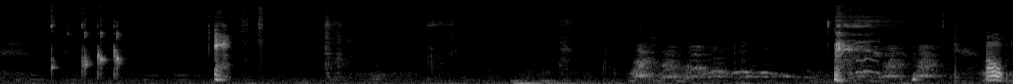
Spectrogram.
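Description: A house dog gives a few sharp, jealous barks and yips, spaced out and fairly close, with a person talking in between them.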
